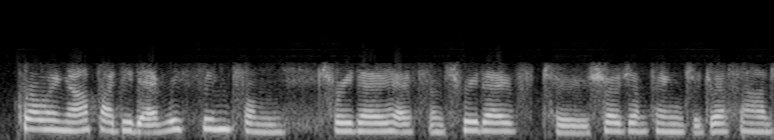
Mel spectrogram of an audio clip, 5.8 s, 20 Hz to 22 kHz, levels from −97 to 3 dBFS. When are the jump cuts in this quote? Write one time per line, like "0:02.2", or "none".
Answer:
none

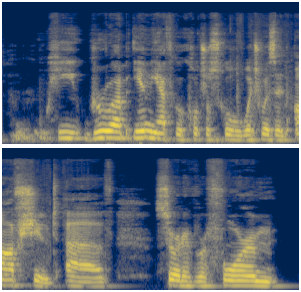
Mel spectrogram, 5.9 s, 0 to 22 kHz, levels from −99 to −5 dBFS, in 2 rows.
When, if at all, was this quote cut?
none

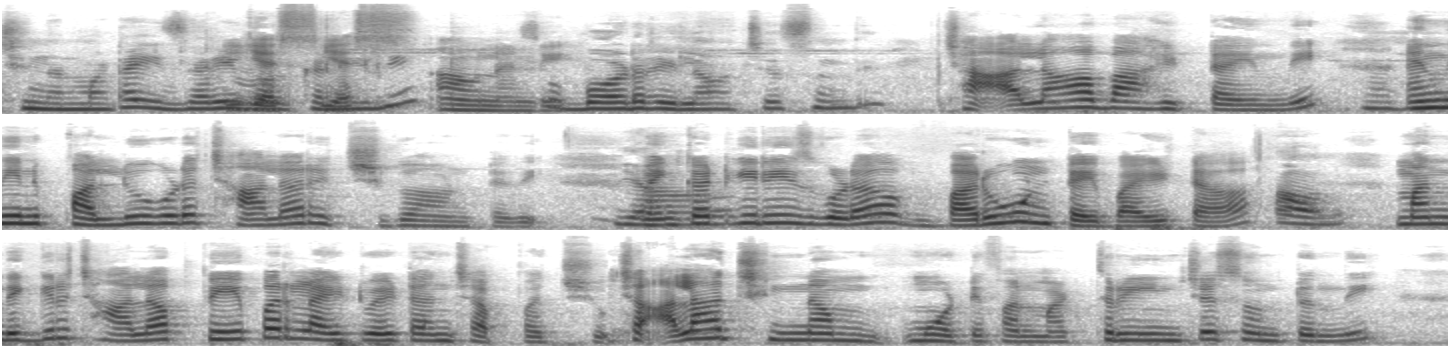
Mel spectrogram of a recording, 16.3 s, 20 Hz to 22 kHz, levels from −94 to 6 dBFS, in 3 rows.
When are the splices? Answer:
0:03.5
0:13.1

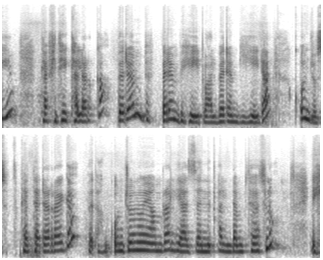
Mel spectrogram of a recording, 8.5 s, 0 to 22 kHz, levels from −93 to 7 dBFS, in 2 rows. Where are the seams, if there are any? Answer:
none

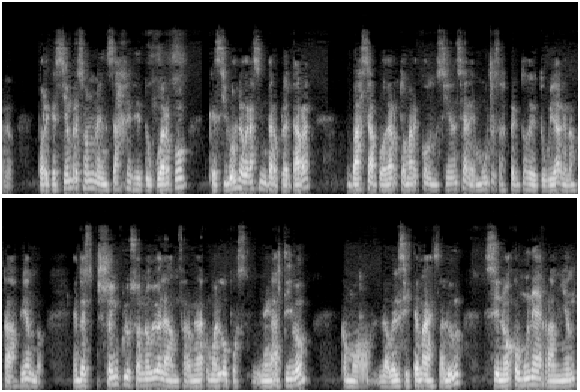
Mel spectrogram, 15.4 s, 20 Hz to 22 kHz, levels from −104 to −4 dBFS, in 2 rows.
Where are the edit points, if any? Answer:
none

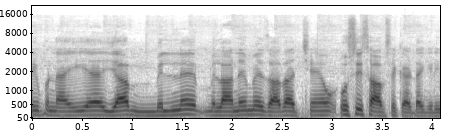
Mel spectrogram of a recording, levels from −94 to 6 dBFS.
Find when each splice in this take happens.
0:03.0

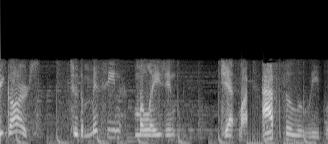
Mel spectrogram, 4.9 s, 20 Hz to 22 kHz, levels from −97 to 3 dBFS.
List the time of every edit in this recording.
none

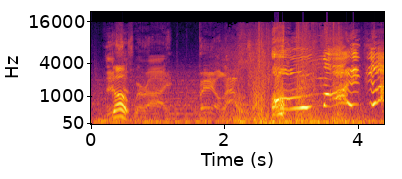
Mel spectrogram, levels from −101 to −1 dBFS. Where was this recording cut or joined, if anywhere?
none

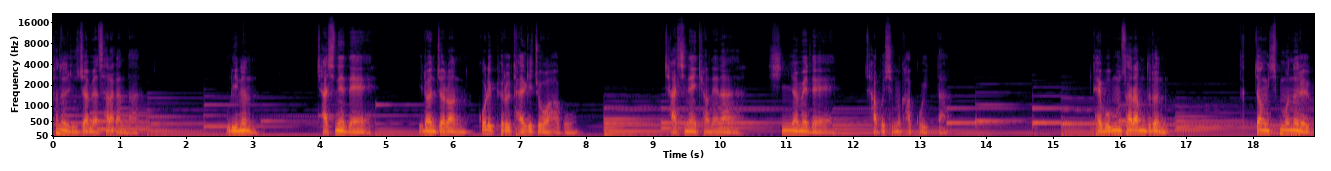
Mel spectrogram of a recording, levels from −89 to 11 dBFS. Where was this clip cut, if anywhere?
0:01.1
0:02.5
0:16.7
0:18.0

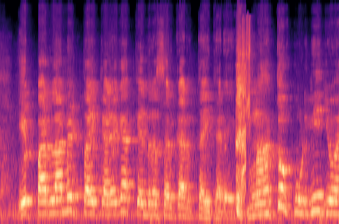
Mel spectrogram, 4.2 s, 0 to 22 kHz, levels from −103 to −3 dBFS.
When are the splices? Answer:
0:03.1

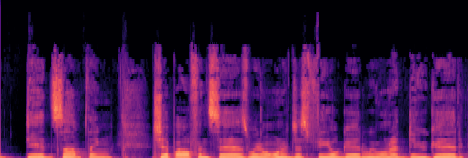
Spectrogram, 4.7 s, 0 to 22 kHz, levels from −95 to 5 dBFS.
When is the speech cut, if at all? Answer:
0:01.5

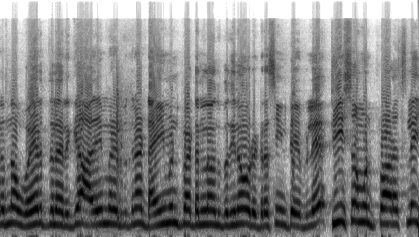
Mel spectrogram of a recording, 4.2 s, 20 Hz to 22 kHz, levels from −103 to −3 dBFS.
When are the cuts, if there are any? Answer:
0:03.3

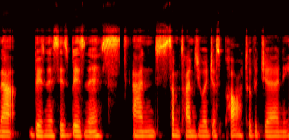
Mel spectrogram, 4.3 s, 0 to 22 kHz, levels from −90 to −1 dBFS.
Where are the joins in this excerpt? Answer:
0:01.7

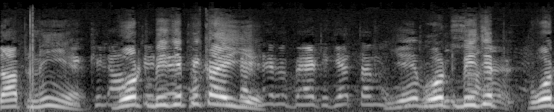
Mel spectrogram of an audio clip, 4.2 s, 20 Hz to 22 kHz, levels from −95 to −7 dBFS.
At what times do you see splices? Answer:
none

